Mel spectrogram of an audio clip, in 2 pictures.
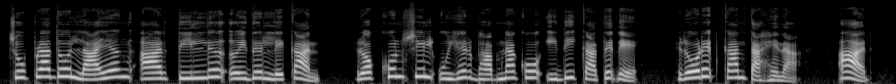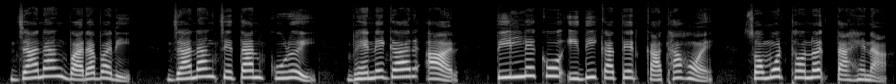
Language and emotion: Santali, neutral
